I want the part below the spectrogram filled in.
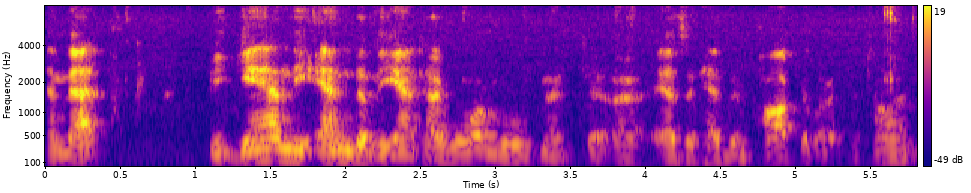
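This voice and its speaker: In an American accent, the speaker keeps a moderate pace with ordinary pitch variation and big swings in loudness. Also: man, fairly low pitch for a man. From Wisconsin, US Midwest. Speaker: war veteran. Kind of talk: q&a. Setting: video call. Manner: halting.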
